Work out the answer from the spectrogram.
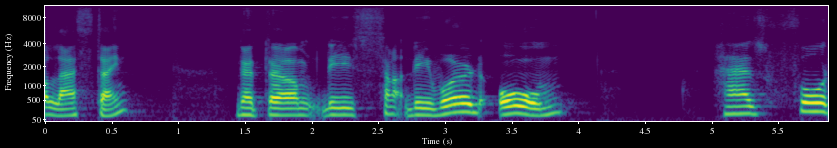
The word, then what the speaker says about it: Om: we match them remember the four letters of ohm were revealed as our ooh ma and silence and because I knew together make the Oh so we pronounce it ohm because of that and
